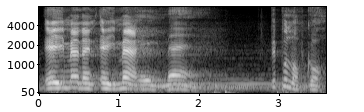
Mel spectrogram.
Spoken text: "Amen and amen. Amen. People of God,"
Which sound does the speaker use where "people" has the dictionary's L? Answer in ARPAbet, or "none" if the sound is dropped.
L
